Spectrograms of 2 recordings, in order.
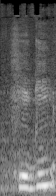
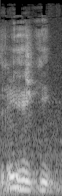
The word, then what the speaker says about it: hygge: Katrine, in terms of values, there's a lot of talk now about Danes and hygge. I don't know how to pronounce it, but it means comfort and warmth and sitting in front of the fire with your family.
